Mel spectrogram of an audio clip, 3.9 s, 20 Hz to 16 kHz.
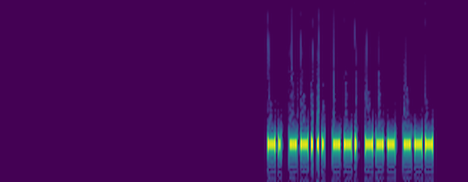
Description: Morse code, heard as a keyed tone, about 53 wpm, 700 Hz. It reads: N7GOO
